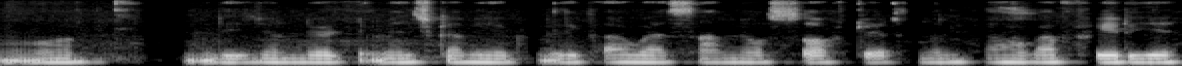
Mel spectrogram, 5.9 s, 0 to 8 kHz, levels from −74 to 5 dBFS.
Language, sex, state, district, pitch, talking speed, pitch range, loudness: Hindi, male, Bihar, Muzaffarpur, 125 Hz, 150 wpm, 120-125 Hz, -17 LUFS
